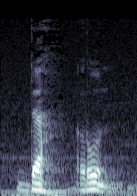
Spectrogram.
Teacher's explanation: Lebarkan bibir seperti membaca da yang fathah. Da ketika masuk ke ha yang sukun langsung dialirkan anginnya tanpa merubah bentuk bibir menjadi bulat. Dahrun, gitu saja.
